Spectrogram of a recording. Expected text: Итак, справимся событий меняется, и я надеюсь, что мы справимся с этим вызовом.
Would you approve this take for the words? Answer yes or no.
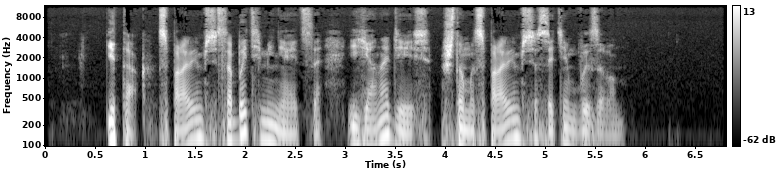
yes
